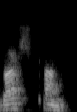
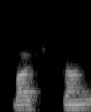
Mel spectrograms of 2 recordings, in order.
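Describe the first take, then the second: First: Said in the usual way. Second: "başkan" with g for k, başgan; voiced g inside "başkan"; misspelt form. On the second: Shown as a demonstration. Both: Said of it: "başkan değil".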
